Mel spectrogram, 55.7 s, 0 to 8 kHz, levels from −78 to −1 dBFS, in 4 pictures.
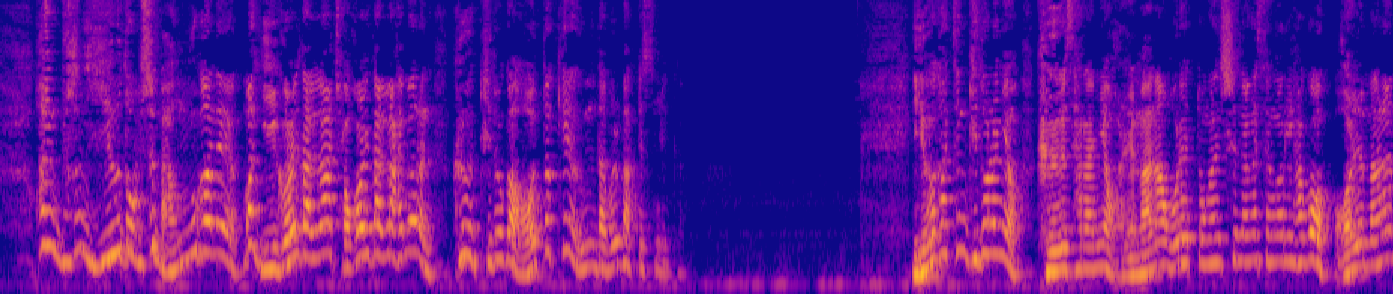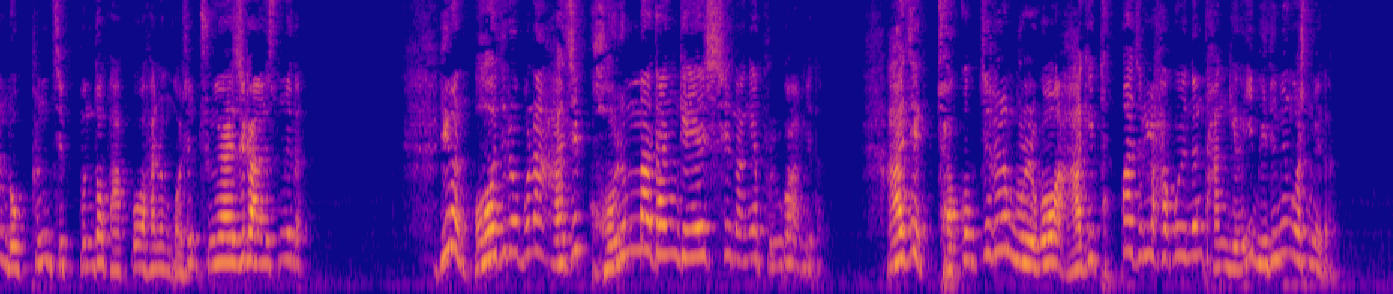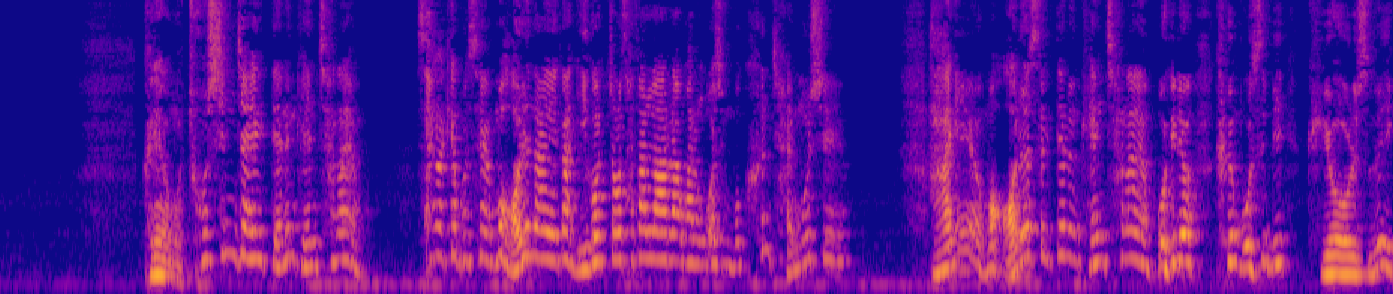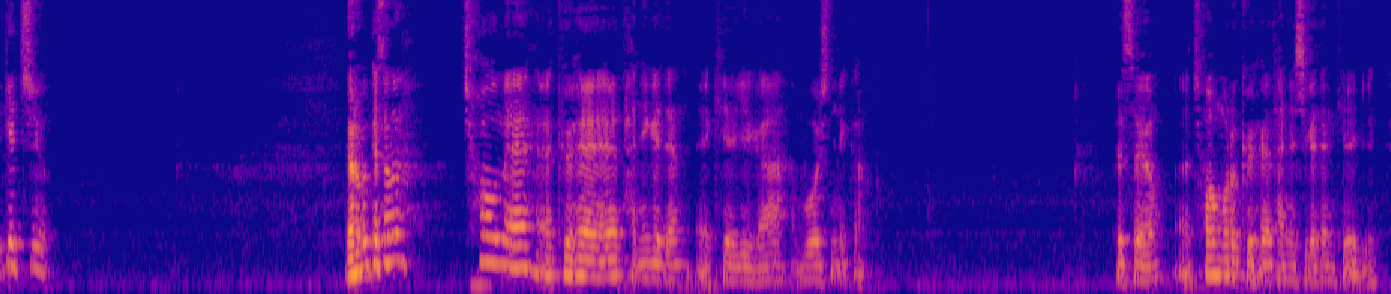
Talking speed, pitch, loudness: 280 characters per minute, 195 Hz, -27 LUFS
